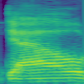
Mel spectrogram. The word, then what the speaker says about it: Dao: learn Chinese because it's very nuanced in the pronunciation. It's more correct. So again, you see Dao written T-A-O or written D-A-O, and D-A-O is the pinyin.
